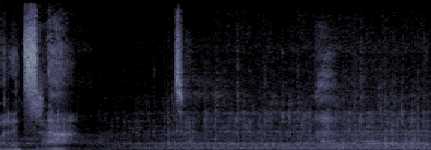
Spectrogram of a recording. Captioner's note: water boils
